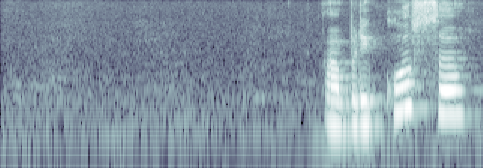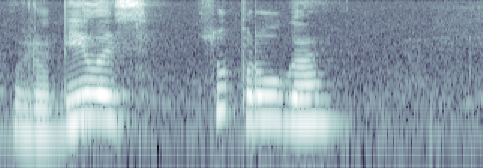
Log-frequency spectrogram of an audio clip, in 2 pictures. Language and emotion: Russian, neutral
